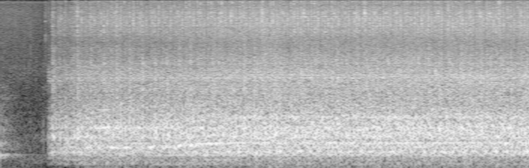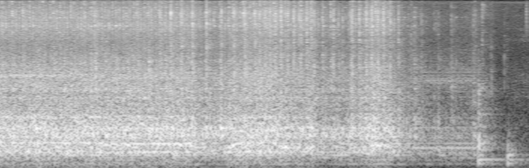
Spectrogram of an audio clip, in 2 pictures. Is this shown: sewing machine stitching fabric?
yes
